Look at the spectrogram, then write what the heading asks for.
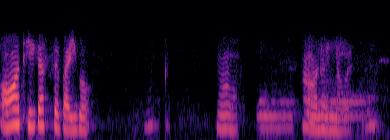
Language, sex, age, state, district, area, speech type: Assamese, female, 18-30, Assam, Sivasagar, urban, conversation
